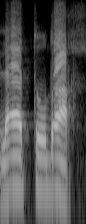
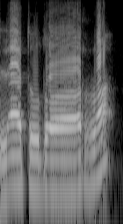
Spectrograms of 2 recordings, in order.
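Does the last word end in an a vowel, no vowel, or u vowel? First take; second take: no vowel; a vowel. First: The last word ends on r with no vowel. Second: The last word ends with a doubled r and a. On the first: "dengan sukun" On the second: "ro-nya ditasydid dan difathahkan"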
